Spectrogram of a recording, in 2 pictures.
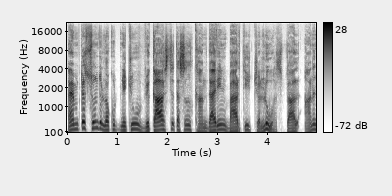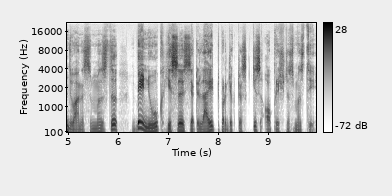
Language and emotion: Kashmiri, neutral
